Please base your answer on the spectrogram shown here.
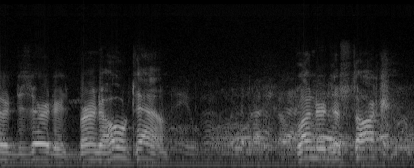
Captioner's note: crowd murmuring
